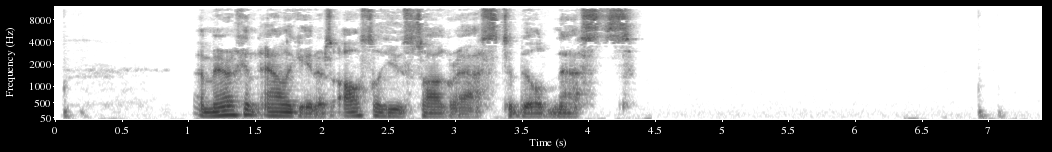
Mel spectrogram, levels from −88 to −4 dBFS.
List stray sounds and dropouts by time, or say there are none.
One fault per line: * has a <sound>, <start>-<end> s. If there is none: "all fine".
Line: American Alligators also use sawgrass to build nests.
all fine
